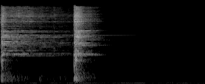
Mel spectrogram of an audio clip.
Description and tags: University of North Texas Gamelan Bwana Kumala Ceng-Ceng recording 7. Recorded in 2006.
